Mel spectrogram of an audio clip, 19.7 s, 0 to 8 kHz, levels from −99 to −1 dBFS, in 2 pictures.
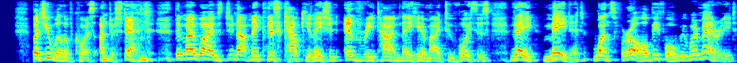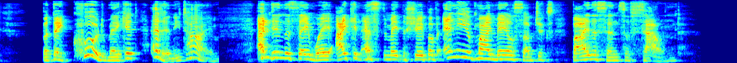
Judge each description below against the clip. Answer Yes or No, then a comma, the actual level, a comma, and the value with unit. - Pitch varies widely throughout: Yes, wide, 6.1 semitones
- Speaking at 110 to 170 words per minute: No, average, 185 wpm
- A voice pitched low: No, medium, 185 Hz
